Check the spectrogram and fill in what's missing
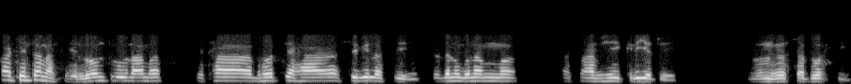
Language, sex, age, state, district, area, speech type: Sanskrit, male, 30-45, Maharashtra, Sangli, urban, conversation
